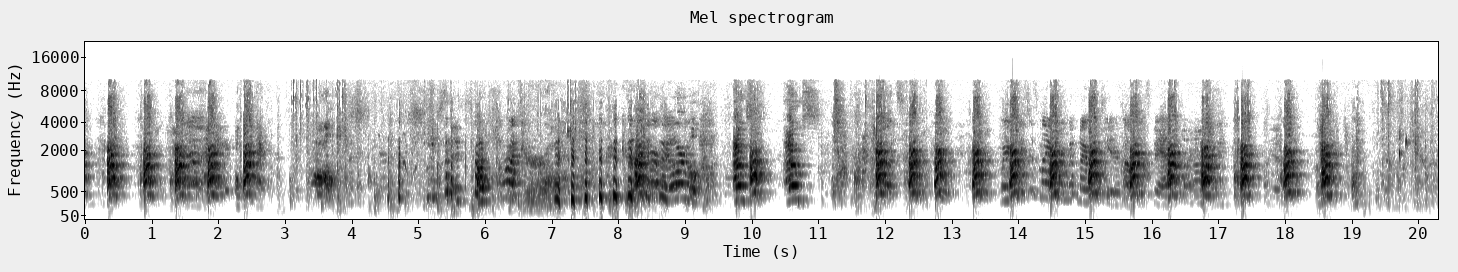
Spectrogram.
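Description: A large dog barks.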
